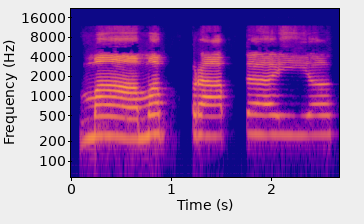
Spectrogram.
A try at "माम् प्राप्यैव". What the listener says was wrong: प्राप के आगे प्राप्त बोलो ना, प्राप्त नहीं बोलना है, प्राप्त नहीं है, प्राप्य, प्राप्यैव, यैव, माम प्राप्यैव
